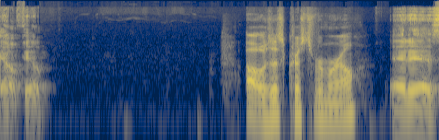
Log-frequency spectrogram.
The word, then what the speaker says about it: Morel: Christopher Morell it is I'm like more that's B I remember that from the kids that was more I got it yeah Chris stop her more and then L from stranger things okay we got the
